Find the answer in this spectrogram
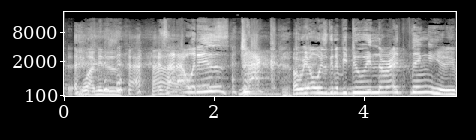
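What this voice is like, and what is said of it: Imitates another person's voice. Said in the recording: “He'll do the Alec Baldwin”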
